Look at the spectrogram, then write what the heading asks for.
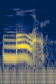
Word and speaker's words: molar: of your solution okay the units for molarity are capital M okay and that's pronounced molar so if I have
